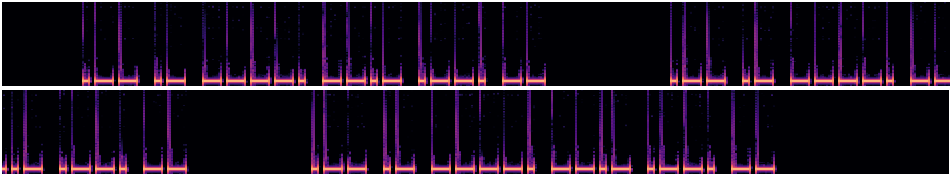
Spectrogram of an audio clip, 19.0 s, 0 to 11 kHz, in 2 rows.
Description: Morse code, heard as a keyed tone, about 19 wpm, 700 Hz. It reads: WA9QPM WA9QPM WA9QPM
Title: USA Call Signs - 6 Characters - Repeated 3x - 20wpm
